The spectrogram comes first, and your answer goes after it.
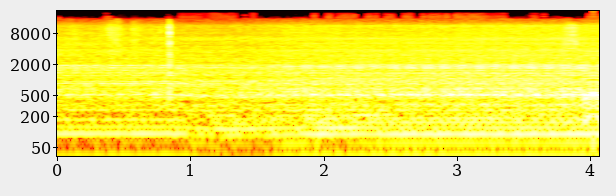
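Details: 1998 Fiat Cinquecento cold idle after new radiator, waiting for thermostat to open, heater on with fan running: smooth, even idle with steady pulse and soft blower whir; healthy engine.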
